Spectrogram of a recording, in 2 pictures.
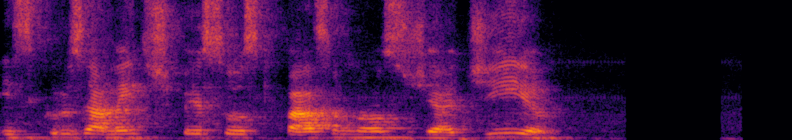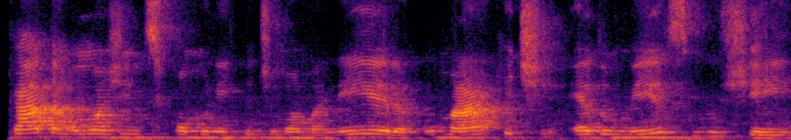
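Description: A woman's bright, sharp tone sits at a medium pitch, moving at a moderate pace with monotone, flat intonation and big swings in loudness. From Goiás, central Brazil (Goiânia). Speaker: marketing executive and professor. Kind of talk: casual interview. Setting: remote call.

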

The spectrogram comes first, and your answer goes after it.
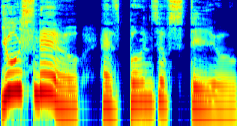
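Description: A put-on character voice at middle pitch with very wide pitch swings. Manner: dim-witted, cheerful.

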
